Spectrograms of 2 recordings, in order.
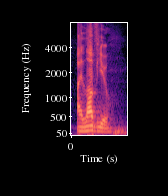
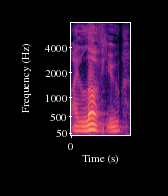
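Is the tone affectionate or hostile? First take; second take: hostile; affectionate. First: It is said in a hostile, dismissive tone. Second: It is said in a warm, affectionate tone. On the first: The speaker wants the listener to go away. "get out of my face" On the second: The speaker sincerely loves the listener. "Context and tone of voice shape the meaning"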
